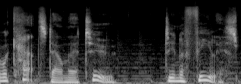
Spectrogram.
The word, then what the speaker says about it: Dinofelis: Dinofelis, pronounced Dinofelis.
